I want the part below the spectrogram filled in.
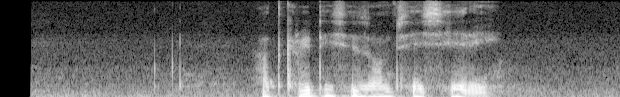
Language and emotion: Russian, neutral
